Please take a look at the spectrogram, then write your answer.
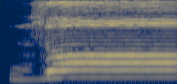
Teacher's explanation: we're going to stretch the dha, and then at the end of the dha, we're going to add in a r sound into it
